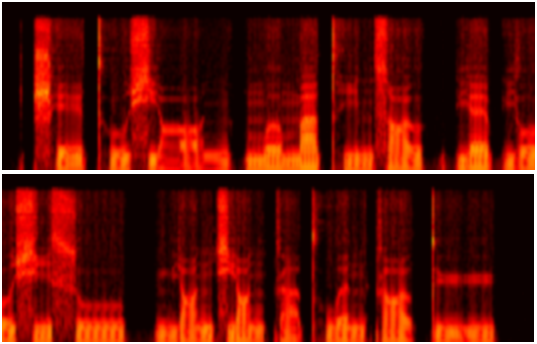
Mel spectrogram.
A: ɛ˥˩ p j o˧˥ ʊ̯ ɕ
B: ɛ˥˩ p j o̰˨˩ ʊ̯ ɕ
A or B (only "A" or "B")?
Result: A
